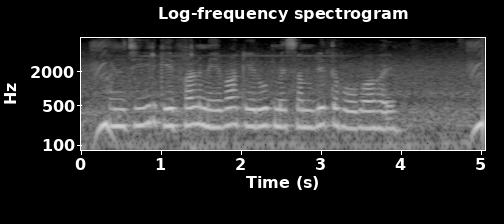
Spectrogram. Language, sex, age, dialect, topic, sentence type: Magahi, female, 31-35, Western, agriculture, statement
